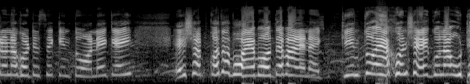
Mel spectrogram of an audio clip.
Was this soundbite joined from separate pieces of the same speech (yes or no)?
yes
